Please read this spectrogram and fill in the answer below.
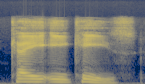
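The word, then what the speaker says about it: keiki: say children in Hawaiian ke keys with the accent on the first syllable okay Lee k k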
